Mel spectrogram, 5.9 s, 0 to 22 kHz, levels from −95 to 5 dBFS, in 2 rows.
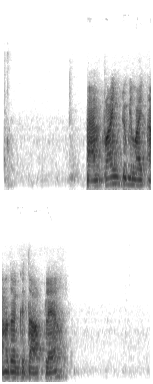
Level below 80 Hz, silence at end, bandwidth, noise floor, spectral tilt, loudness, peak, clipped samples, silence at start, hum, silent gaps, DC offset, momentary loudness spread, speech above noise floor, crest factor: -64 dBFS; 1.75 s; 4.8 kHz; -75 dBFS; -8 dB/octave; -16 LUFS; -2 dBFS; under 0.1%; 1.7 s; none; none; under 0.1%; 6 LU; 59 dB; 18 dB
